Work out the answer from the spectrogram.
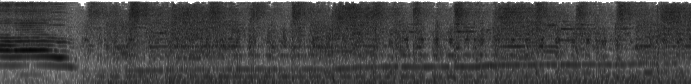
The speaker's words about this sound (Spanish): Soy astuto y juguetón, y cazar un ratón es mi mayor afición. El gato.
